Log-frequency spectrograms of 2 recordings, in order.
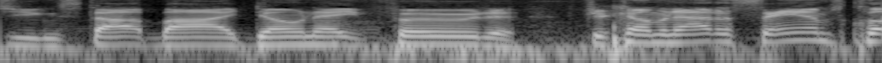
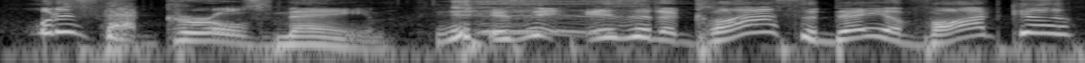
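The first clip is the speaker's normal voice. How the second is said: baffled question climbing much higher; puzzled listener; 7 semitones higher than usual. Retold or imitated. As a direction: ask as if you misheard the name.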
